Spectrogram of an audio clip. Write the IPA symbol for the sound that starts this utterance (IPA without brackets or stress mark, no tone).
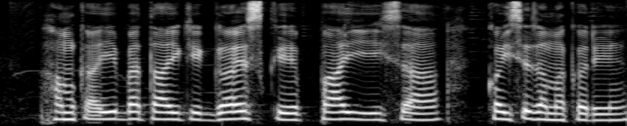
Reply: h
